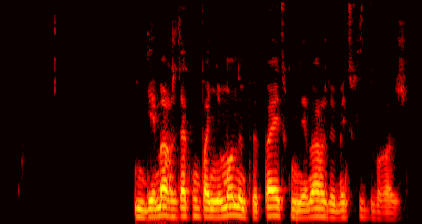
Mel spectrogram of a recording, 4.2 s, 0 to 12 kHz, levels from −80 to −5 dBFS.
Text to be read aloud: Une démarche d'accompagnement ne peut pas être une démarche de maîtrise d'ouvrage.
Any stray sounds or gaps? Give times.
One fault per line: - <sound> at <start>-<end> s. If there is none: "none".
none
